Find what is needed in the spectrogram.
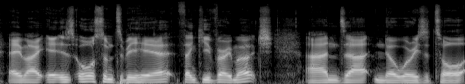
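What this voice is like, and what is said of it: Northern English Manchester accent. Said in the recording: “As you can tell by ... accent ... What part of England are you from? ... I am from Manchester, Northern England.”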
